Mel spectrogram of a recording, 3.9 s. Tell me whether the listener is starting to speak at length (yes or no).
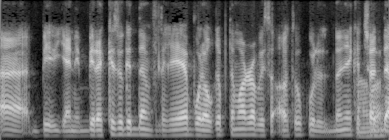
yes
